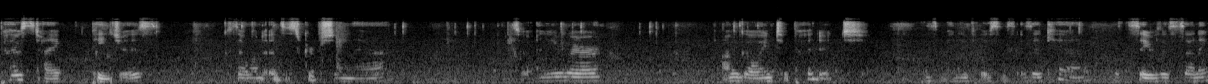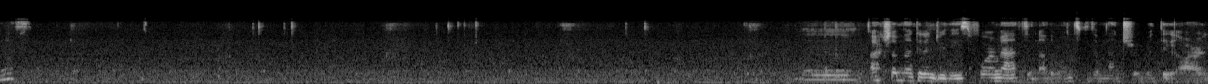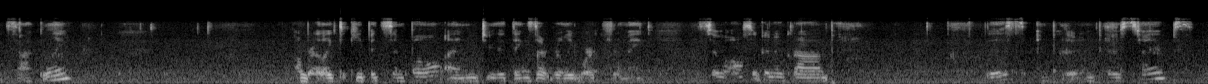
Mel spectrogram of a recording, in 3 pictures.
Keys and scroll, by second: 1.1 super+c, 2.6 super+v, 4.9 super+v, 6.7 super+v, 7.5 super+v, 16.7 super+v, 33.8 super+c, 36.0 super+v.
